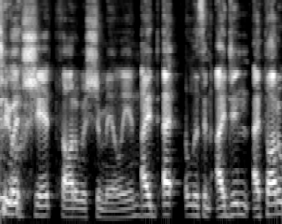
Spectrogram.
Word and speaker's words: Shyamalan: Night Shyamalan, I can't pronounce Shyamalan. it. Shyamalan. M. Night Shyamalan. Shyamalan.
